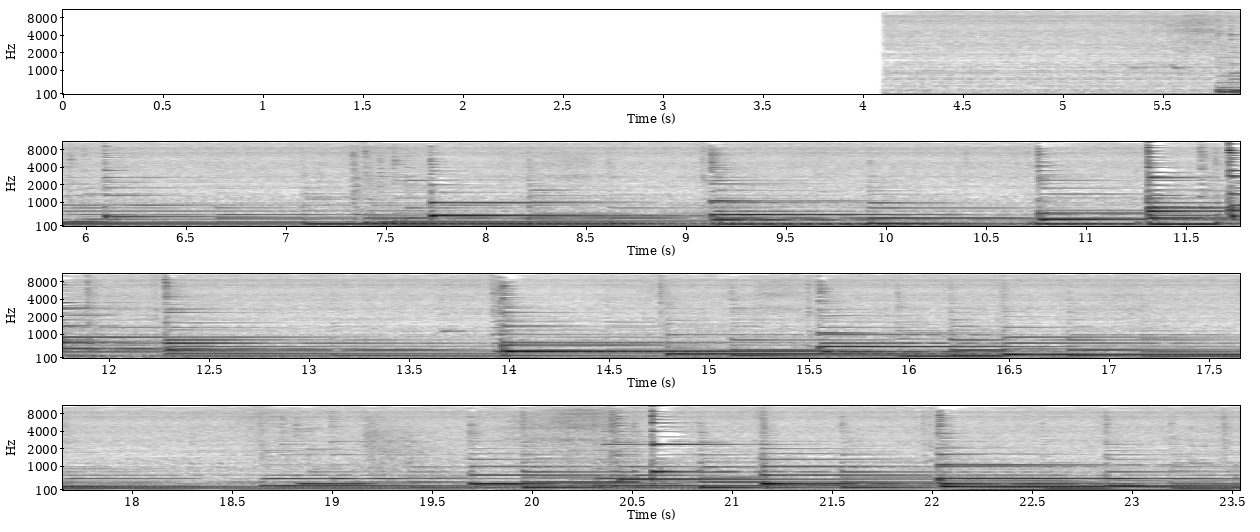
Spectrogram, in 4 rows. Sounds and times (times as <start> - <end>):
Harp: 5.5 - 23.5.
